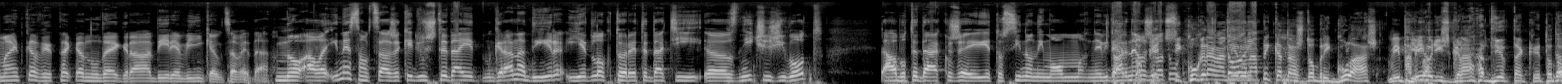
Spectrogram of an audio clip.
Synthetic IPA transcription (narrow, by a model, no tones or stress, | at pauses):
majt̪kavɪɛt̪akaːnud̪ajɛɡɾanad̪iːɾjɛʋiɲikajṵːt͡saʋɛ̰d̪a̰nɔʔalɛʔinɛːsɔmxt͡sɛlaʒɛkɛɟuʃt̪ɛd̪ajɛɡɾanad̪iːɾjɛd̪lɔkt̪ɔɾɛːt̪ɛd̪acizɲit͡ʃiʒiʋɔt̪ | alɛbɔt̪ɛd̪aakɔʒɛjɛt̪ɔsinɔnimɔmɲɛʋid̪aɾɛnɛːɦɔʒiʋɔt̪usikuɡɾanad̪iɾɾunapɾiːklad̪maːʒd̪ɔbɾiːɡulaːʃiʋiɦɔɟiʒɡɾanad̪iɾt̪aɡjɛt̪ɔ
